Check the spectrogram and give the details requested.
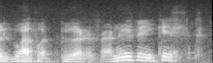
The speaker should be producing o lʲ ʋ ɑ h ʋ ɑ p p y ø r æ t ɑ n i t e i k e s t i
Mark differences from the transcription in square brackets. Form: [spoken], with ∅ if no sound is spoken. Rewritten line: o lʲ ʋ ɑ h ʋ ɑ [t] p y ø r æ t ɑ n [y] t e i k e s t [æ]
